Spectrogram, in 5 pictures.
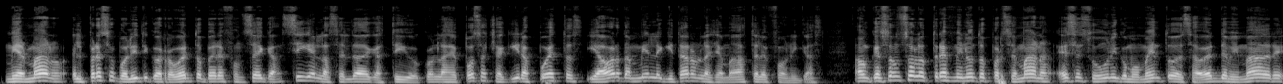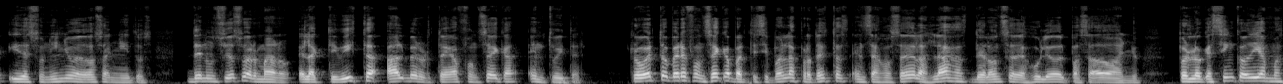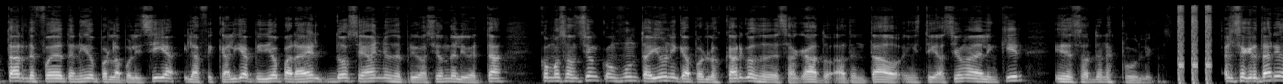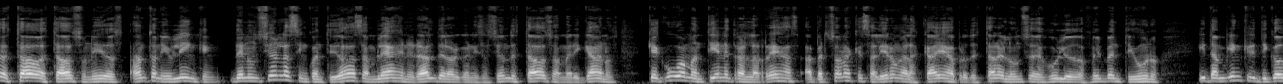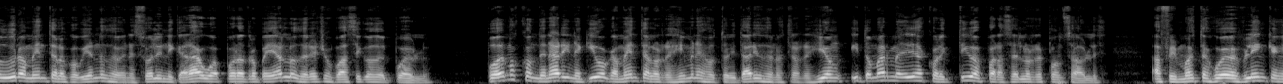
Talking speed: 190 wpm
